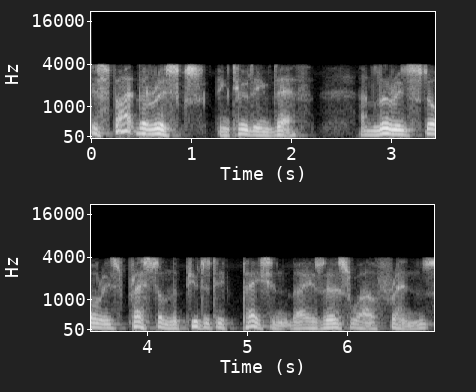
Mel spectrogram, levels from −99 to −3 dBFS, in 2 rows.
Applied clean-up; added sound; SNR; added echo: none; none; none; none.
